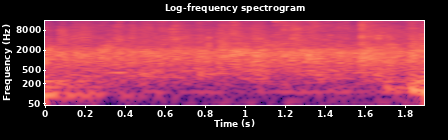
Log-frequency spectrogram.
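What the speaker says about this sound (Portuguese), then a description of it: "Gente, mais palmas," A crowd claps continuously at a São Paulo state government signing ceremony for airport investments, a thick, uniform roar of many hands sustained for about two seconds, close and loud, with no one speaking.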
